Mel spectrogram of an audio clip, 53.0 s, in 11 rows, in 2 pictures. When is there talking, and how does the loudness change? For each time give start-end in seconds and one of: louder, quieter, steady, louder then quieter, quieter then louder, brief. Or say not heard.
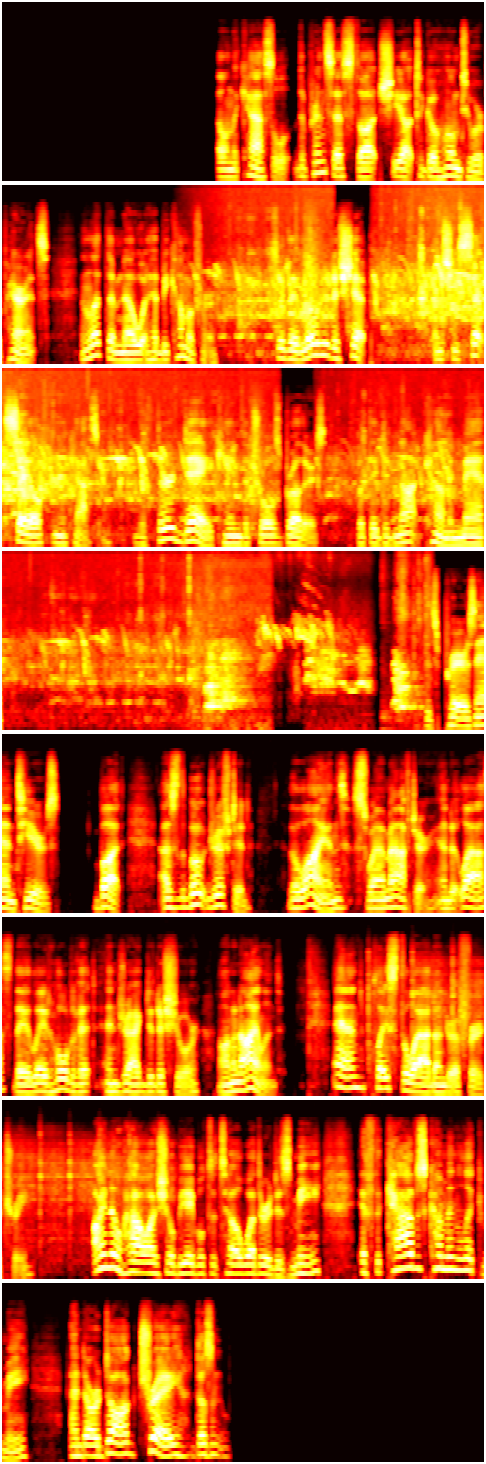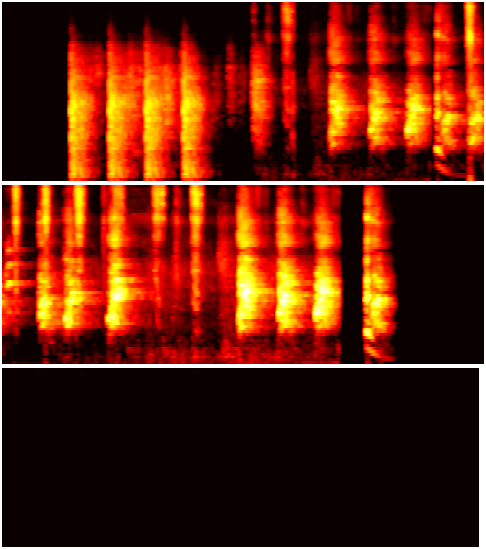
2.1-14.4 steady
18.6-36.0 steady.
